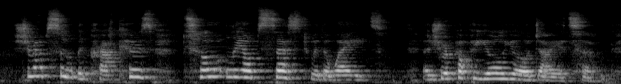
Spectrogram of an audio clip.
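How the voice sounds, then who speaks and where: The speaker moves at a fairly quick pace with very wide pitch swings. Noticeable background noise and audible room echo are present. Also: woman, high pitch for a woman. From northern England, Rochdale near Manchester. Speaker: comedian. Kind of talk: stand-up. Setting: stage with audience.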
